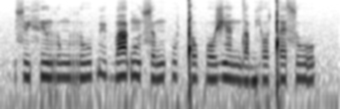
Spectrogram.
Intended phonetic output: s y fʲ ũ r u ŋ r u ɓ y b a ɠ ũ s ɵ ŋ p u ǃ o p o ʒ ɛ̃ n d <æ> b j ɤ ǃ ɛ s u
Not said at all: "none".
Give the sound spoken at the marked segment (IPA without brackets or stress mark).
a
